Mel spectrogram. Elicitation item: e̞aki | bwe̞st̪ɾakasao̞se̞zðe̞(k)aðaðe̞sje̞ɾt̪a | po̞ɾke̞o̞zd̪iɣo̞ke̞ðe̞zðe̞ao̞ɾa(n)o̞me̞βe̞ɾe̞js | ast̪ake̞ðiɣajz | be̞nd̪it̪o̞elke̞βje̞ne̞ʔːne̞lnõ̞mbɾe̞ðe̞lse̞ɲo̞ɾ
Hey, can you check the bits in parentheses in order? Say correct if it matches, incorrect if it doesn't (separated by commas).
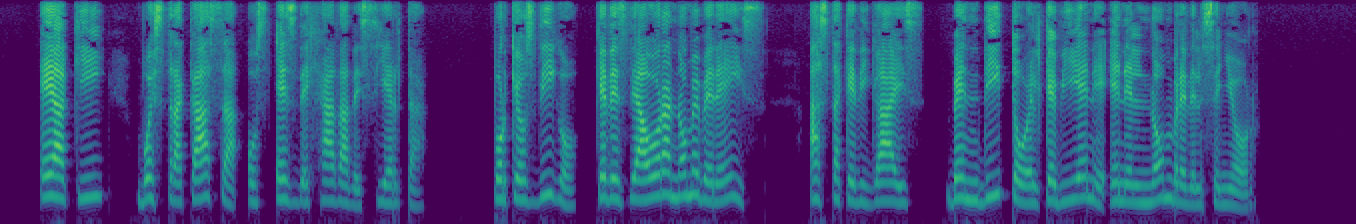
incorrect, correct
